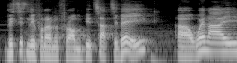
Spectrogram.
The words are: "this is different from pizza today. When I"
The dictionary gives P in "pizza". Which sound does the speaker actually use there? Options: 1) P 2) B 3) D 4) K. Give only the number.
2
